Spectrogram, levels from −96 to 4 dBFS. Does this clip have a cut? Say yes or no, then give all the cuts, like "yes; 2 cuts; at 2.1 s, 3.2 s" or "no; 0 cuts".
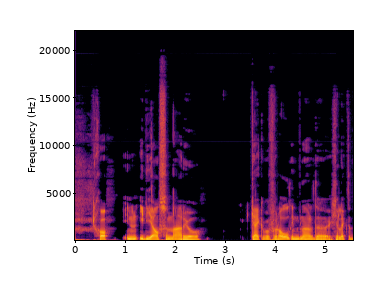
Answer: yes; 1 cut; at 4.5 s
